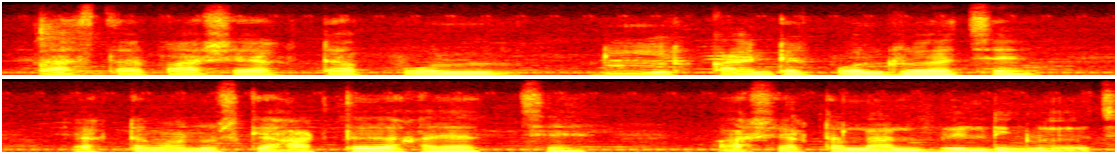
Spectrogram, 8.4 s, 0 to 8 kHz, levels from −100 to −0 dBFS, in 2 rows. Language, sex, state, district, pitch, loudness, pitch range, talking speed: Bengali, male, West Bengal, North 24 Parganas, 110 Hz, -18 LUFS, 105-130 Hz, 130 wpm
